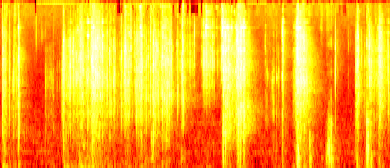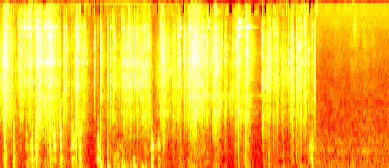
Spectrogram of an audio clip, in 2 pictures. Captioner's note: clatter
